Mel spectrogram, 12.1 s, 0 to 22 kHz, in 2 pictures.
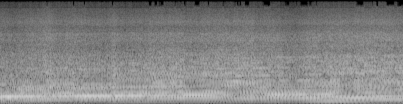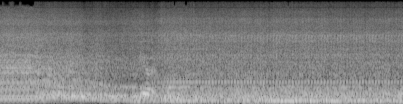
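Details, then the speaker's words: New LS3 416ci stroker crate V8 (600+ hp, 560+ lb-ft) for a 1969 Chevelle, full-throttle dyno pull: pitch rises evenly, then settles back without misses or knocks. Oil pressure and AFRs good, a strong healthy engine. "Happens to be the LS3 416, made over 600 horse, over 560 foot-pounds of torque. Motor runs fantastic."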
